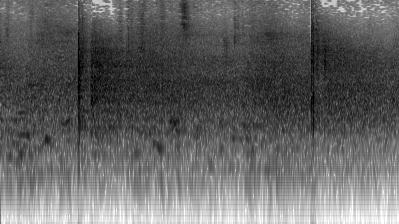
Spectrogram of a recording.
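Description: A hockey stick strikes a puck with a sharp crack.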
